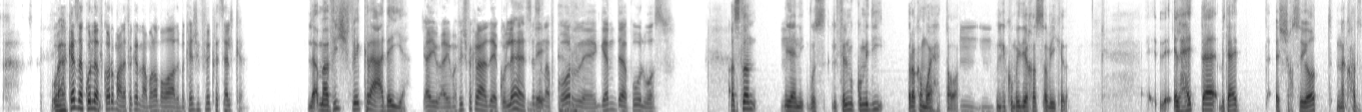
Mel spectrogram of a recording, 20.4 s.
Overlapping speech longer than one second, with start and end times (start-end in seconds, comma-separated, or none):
none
